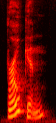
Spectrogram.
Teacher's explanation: For number 2, broken, the BRO is stressed.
